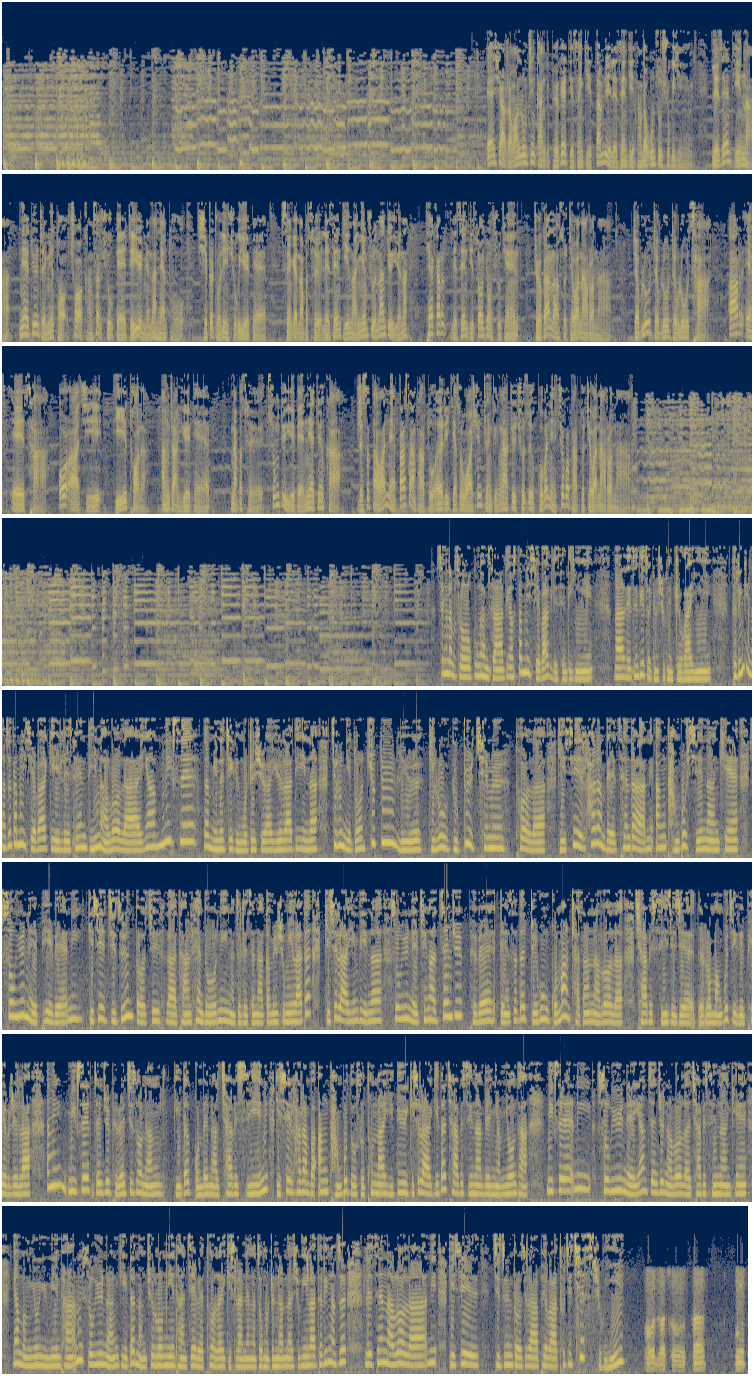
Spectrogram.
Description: ཐེངས་འདིའི་གཏམ་གླེང་ལེ་ཚན་ནང་།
